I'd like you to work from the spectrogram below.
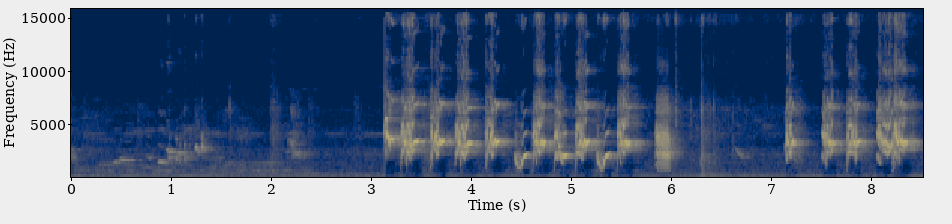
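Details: Javan myna song used as master song to prompt singing: soft chatter, then loud rapid harsh buzzy notes with shrill whistled tones, a brief pause, and another fast burst.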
